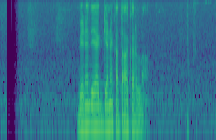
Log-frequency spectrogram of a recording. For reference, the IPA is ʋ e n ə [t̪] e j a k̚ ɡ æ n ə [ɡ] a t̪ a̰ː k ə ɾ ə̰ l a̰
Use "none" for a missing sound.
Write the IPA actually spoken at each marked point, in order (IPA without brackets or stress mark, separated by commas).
d̪, k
